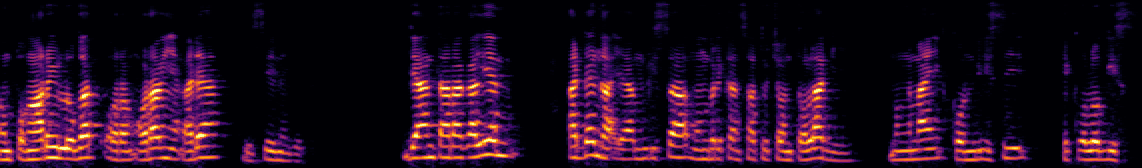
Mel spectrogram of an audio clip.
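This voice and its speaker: Speaking very fast, a man with a high pitch and a bright, sharp tone shows ordinary pitch variation and big swings in loudness. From Indonesian mountain region. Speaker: teacher. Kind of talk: classroom lesson.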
